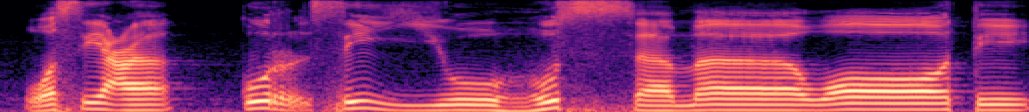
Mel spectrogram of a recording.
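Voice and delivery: slow chanted recitation; teacher models the verse in slow tajweed; Quranic recitation. Shown as a demonstration. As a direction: recite it slowly and melodiously.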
